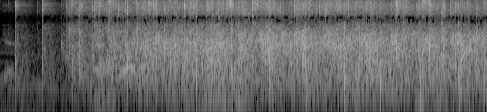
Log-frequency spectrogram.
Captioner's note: audience applauds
